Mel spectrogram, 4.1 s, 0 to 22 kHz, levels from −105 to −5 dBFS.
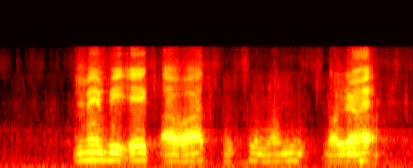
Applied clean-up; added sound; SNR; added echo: neural separator model SepFormer DNS4.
